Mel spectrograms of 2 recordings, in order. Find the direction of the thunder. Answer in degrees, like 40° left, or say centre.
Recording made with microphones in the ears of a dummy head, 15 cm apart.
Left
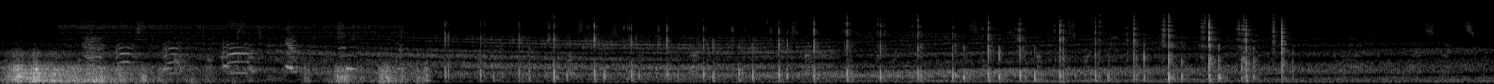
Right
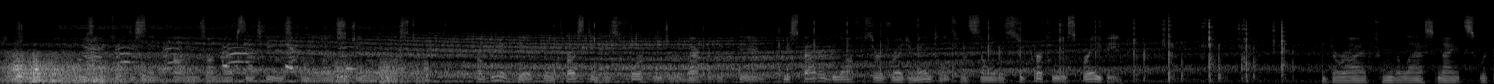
30° left.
